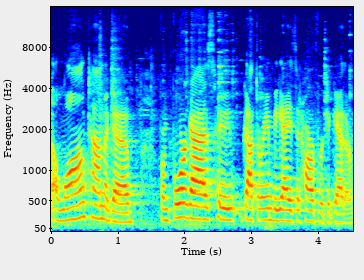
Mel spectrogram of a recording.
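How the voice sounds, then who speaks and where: A woman's medium-pitched voice with a warm tone and a Texas accent, fairly quick pace, ordinary pitch variation, and audible room echo. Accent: Texas accent, full strength. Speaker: business founder, keynote speaker. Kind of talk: keynote speech. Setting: stage at luncheon with audience. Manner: warm, conversational.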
